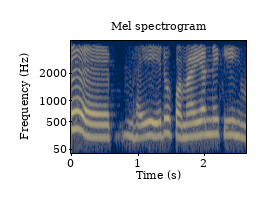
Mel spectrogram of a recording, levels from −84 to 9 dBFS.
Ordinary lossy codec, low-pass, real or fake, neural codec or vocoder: none; 3.6 kHz; real; none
